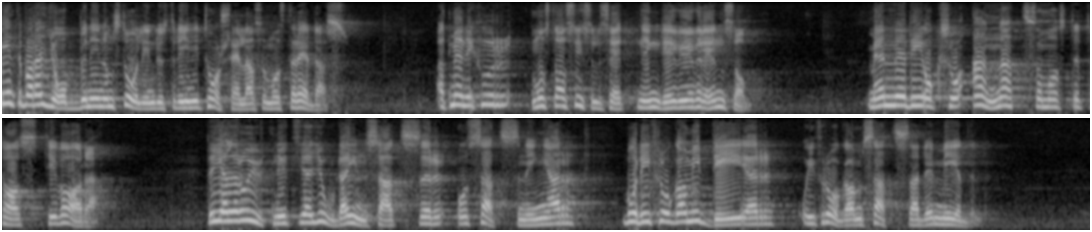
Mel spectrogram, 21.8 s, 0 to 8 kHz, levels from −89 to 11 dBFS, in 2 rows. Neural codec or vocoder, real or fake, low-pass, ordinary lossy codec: none; real; none; none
